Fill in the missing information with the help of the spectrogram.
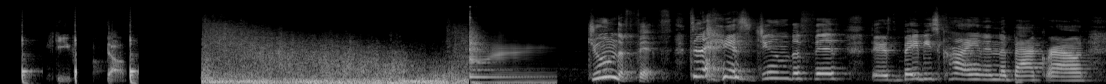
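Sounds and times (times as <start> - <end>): steady pitched tone: 4.7 - 5.6.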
